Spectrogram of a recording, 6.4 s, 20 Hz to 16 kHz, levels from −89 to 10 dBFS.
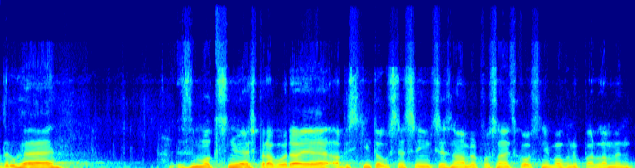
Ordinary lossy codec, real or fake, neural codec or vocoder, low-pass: Opus, 16 kbps; real; none; 14.4 kHz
